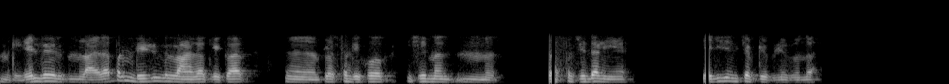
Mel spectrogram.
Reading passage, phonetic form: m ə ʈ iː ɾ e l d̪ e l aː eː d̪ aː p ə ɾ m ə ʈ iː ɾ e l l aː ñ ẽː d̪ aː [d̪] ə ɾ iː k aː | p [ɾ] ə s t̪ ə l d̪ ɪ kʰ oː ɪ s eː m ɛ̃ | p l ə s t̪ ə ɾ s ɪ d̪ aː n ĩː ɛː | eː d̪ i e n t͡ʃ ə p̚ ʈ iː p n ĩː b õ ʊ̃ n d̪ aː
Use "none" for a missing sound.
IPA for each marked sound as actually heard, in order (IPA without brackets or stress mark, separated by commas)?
t̪, l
